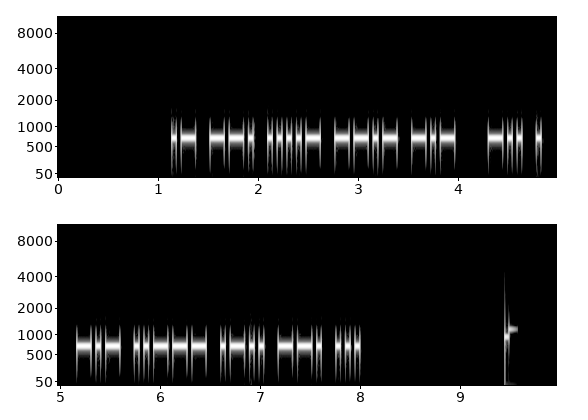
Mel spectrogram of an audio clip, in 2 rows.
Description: Morse code, heard as a keyed tone, about 25 wpm, 700 Hz. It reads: AG4QK DE K2LGS
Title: USA Callsign DE Callsign - 5 Characters - 25wpm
